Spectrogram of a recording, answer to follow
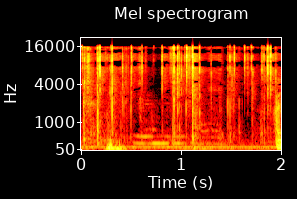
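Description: Foil wrapper of a Pokémon TCG booster pack crinkling and crackling in quick, irregular crackles as fingers work at its top edge to tear it open.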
